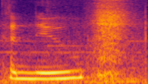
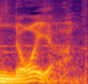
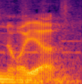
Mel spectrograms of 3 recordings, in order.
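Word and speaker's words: Neue: a secondary font to use isn't it hel new uh it's pronounced Noya oh but that's okay because and I'm prettyy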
